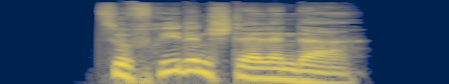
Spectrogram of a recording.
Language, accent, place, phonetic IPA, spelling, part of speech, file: German, Germany, Berlin, [t͡suˈfʁiːdn̩ˌʃtɛləndɐ], zufriedenstellender, adjective, De-zufriedenstellender.ogg
- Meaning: 1. comparative degree of zufriedenstellend 2. inflection of zufriedenstellend: strong/mixed nominative masculine singular 3. inflection of zufriedenstellend: strong genitive/dative feminine singular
